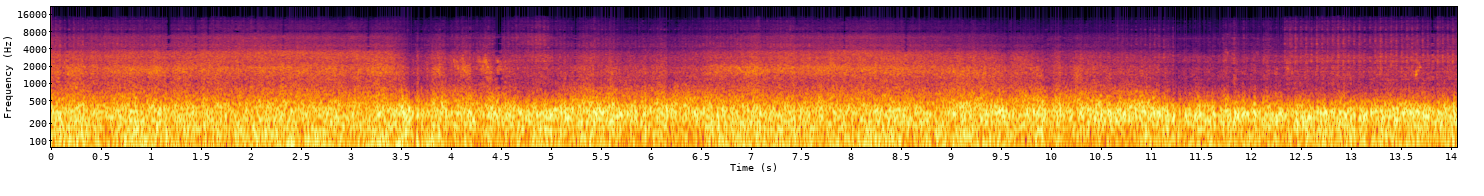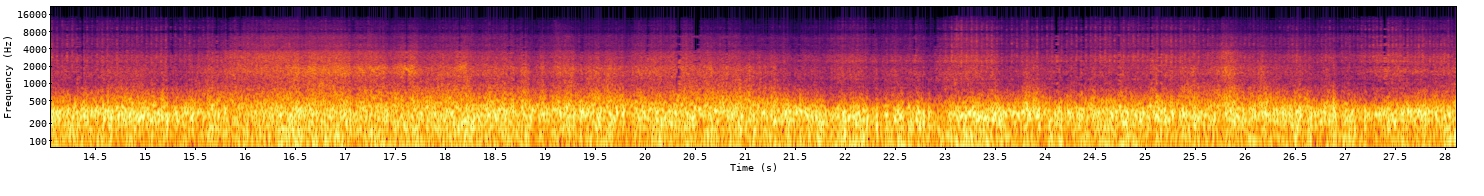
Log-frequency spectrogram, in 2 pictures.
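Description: A 9 hp go-kart engine running hard, heard from on board the kart. Its note swells and eases several times as the driver accelerates down the straights and lifts for the corners.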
